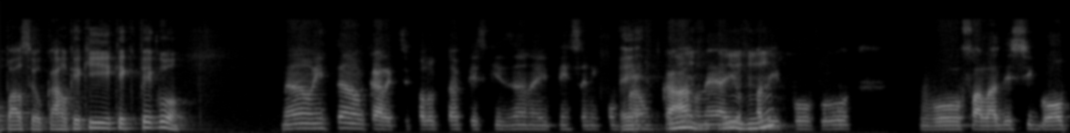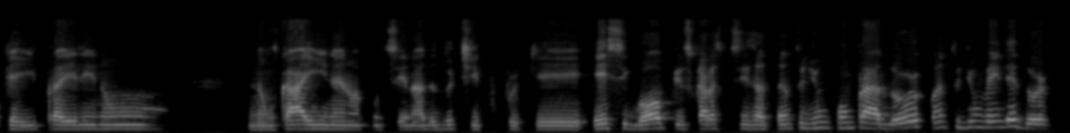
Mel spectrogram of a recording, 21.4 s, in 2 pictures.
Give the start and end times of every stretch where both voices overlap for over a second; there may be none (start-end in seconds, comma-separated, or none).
6.2-7.8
